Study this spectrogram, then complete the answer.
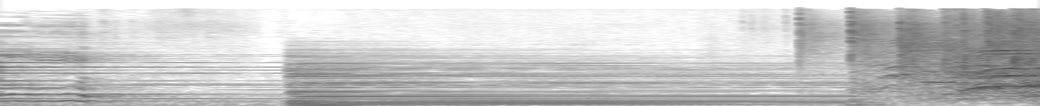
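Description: A piano plays a final chord that rings in a large echoing hall.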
